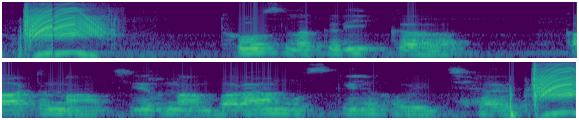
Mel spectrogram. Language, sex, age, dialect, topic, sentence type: Maithili, male, 18-24, Angika, agriculture, statement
